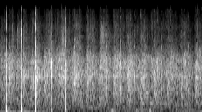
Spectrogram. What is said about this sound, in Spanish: Vamos a dar un aplauso al grupo.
